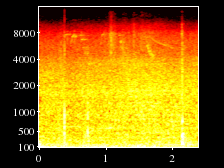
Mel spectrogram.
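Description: Steady outdoor rumble of city road traffic, with a few faint clicks.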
